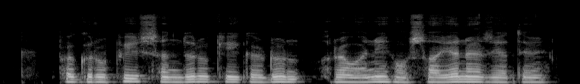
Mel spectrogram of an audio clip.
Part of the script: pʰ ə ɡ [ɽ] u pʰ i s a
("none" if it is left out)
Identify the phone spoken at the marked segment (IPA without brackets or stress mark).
ɾ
